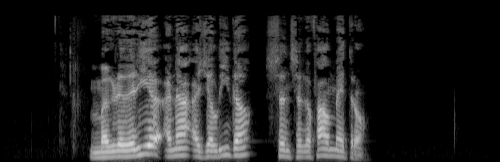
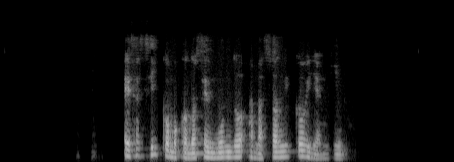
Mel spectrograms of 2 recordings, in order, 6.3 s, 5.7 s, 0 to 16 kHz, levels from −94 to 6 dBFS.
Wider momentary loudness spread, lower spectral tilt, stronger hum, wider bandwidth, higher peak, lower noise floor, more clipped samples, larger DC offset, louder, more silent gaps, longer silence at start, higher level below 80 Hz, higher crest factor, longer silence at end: about the same, 12 LU vs 11 LU; second, -6 dB/octave vs -9 dB/octave; neither; first, 11.5 kHz vs 7 kHz; first, -4 dBFS vs -10 dBFS; about the same, -89 dBFS vs under -90 dBFS; neither; neither; first, -21 LUFS vs -29 LUFS; neither; second, 1.15 s vs 1.55 s; second, -70 dBFS vs -56 dBFS; about the same, 18 dB vs 22 dB; first, 1.7 s vs 1.4 s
